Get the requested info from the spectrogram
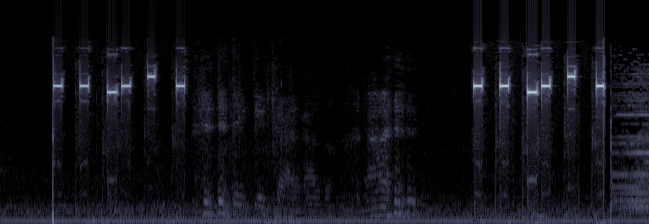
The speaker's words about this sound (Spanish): Voy a poner el, el tono comunicador. Ni modo, ni modo al cliente lo que pida, no dicen eso. Así que ahí les va este bonito sonido.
